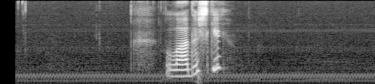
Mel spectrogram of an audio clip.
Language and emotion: Russian, positive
